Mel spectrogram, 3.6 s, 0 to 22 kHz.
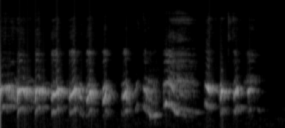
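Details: A 16-year-old girl with Tourette syndrome and FND, tics since about age seven, gives a rapid run of high, bird-like clucking and chirping calls, a vocal tic.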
